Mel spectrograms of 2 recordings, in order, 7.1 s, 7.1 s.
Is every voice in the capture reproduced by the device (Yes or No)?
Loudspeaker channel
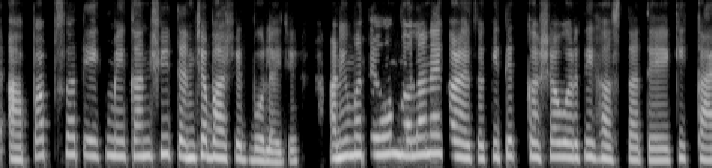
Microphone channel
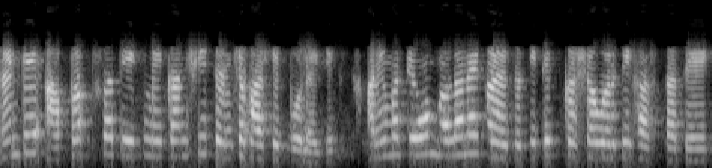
Yes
